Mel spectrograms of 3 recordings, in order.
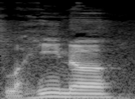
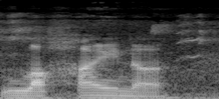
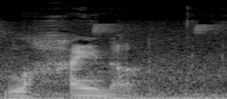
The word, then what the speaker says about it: Lahaina: the oldest it's Lahaina I've heard this pronounced lahina it's not it's Lahaina and it's an old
